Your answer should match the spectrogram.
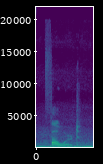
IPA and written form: ˈfʌwɚd (forward)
